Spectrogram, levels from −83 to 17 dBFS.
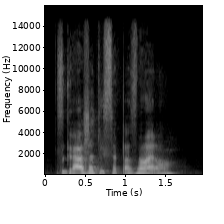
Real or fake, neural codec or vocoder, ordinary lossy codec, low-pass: fake; codec, 44.1 kHz, 2.6 kbps, DAC; none; 14.4 kHz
